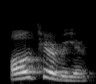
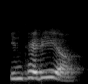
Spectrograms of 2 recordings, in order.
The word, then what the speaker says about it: ulterior: ulterior. 발음 끼워 쓴 건 발음 끼워도 이상해서 써놓은 거야. 해봐. ulterior. 시작. ulterior. 발음 끼워도 못 보는 사람은 자꾸 보려고 노력해. ulterior. ulterior. 인테리어. 인테리어가 아니라 여기서 ulterior.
